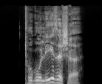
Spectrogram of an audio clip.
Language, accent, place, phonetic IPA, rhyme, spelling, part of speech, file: German, Germany, Berlin, [toɡoˈleːzɪʃə], -eːzɪʃə, togolesische, adjective, De-togolesische.ogg
- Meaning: inflection of togolesisch: 1. strong/mixed nominative/accusative feminine singular 2. strong nominative/accusative plural 3. weak nominative all-gender singular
